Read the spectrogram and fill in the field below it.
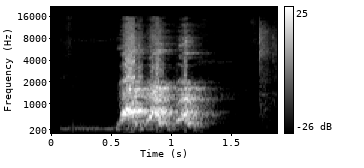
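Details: Vizsla dog barking at a stink bug: a low, tense whine-like rumble gives way to one loud, harsh bark lasting under a second, followed by a brief voice.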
